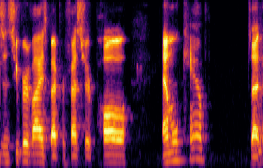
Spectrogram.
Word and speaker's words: Emmelkamp: He was originally trained and supervised by Professor Paul Emmelkamp. Is that how you pronounce it?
